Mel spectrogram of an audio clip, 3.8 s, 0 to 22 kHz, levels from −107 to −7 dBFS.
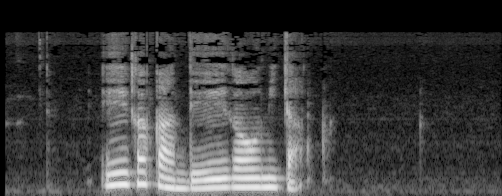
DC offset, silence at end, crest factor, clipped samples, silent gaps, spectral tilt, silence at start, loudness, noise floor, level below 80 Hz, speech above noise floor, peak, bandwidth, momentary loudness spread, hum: under 0.1%; 1.5 s; 16 dB; under 0.1%; none; -7.5 dB/octave; 0.75 s; -20 LUFS; -67 dBFS; -62 dBFS; 48 dB; -6 dBFS; 11.5 kHz; 14 LU; none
